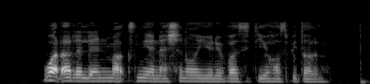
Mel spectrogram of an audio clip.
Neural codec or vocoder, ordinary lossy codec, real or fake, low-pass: none; none; real; 7.2 kHz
